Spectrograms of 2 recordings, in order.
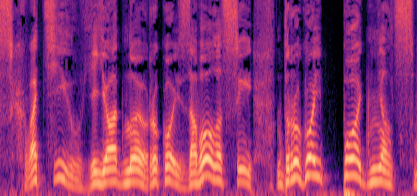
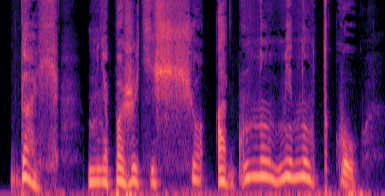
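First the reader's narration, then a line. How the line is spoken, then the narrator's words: Whispered. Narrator (Russian): прошептала она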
